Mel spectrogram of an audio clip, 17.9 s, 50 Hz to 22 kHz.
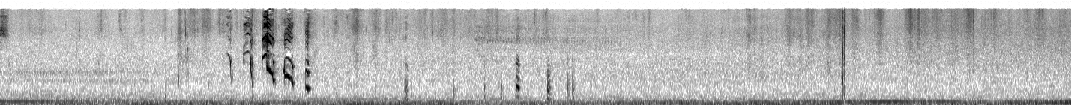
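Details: Two-week-old British Labrador Retriever puppies from Ruby's litter of six, whelped June 24th, 2015. A cluster of high, squeaky whimpers and yelps rises and falls early on, then a few scattered squeaks follow over a steady low hum.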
